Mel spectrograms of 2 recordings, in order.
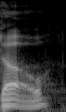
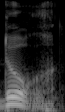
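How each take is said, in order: First: The word ends in a plain vowel sound. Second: The word ends in a throaty gh consonant. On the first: The speaker calls it right. "if she didn't know how to pronounce dough" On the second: The speaker calls it wrong. "she would pronounce it dough because we use G H"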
